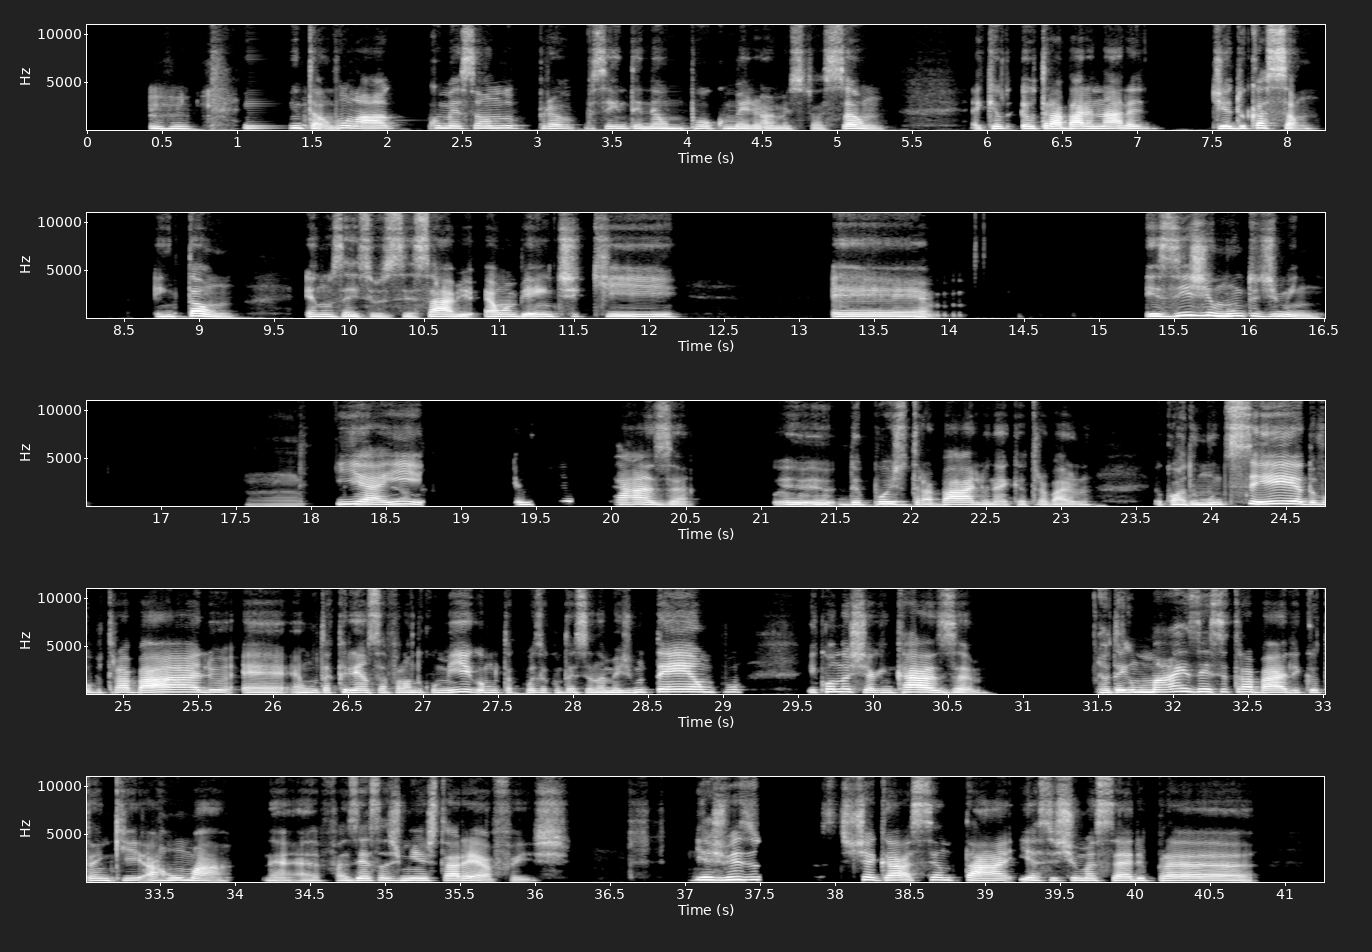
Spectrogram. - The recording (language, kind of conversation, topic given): Portuguese, advice, Como posso organizar o ambiente de casa para conseguir aproveitar melhor meus momentos de lazer?
- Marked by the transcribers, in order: distorted speech; tapping; unintelligible speech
